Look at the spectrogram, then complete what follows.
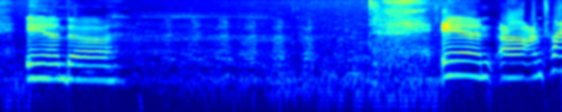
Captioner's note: laughter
